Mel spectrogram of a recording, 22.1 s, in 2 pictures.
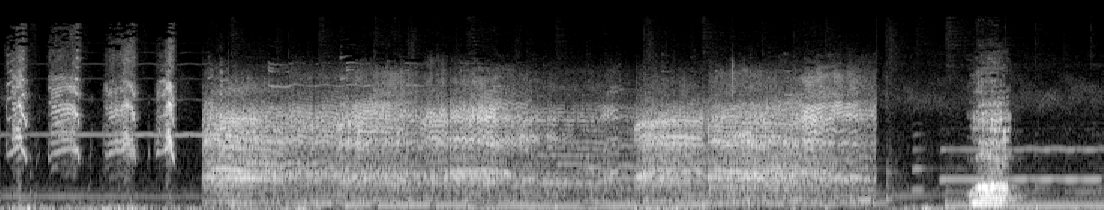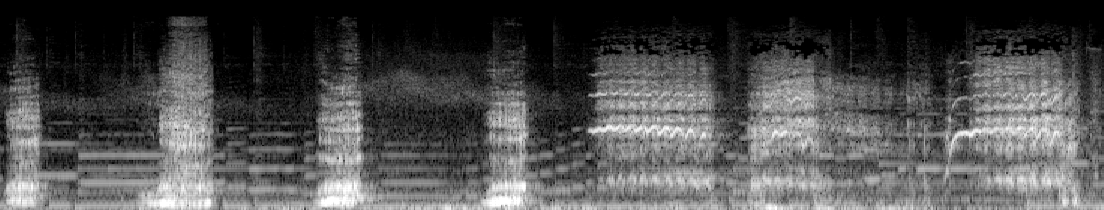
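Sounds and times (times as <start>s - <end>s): horse whinnying: 0.0s - 8.8s, 11.1s - 11.6s, 12.4s - 13.3s, 15.9s - 22.0s
walrus calling: 0.0s - 13.4s, 14.1s - 22.0s
background music: 0.0s - 22.0s.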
